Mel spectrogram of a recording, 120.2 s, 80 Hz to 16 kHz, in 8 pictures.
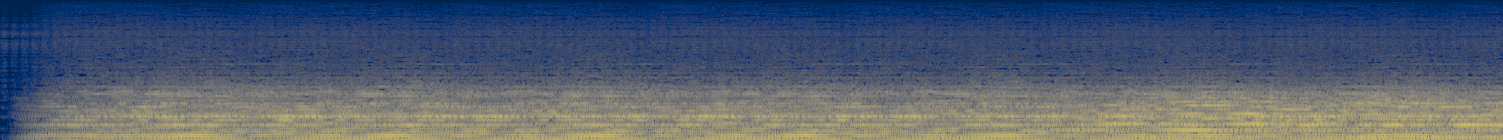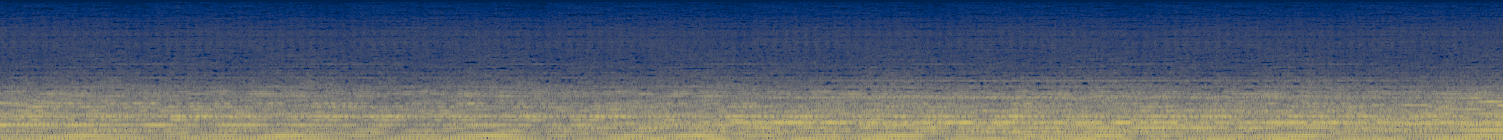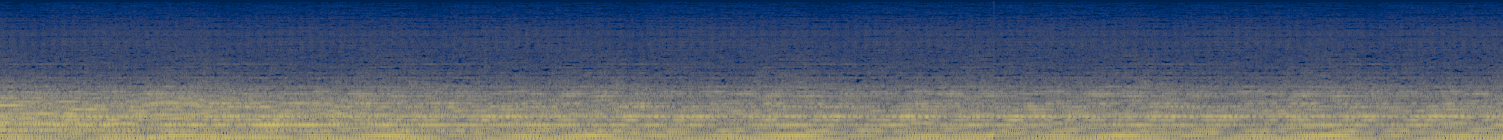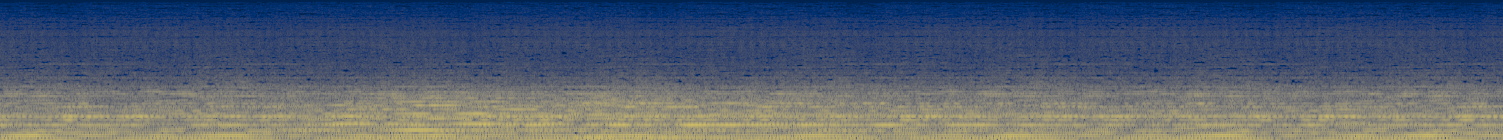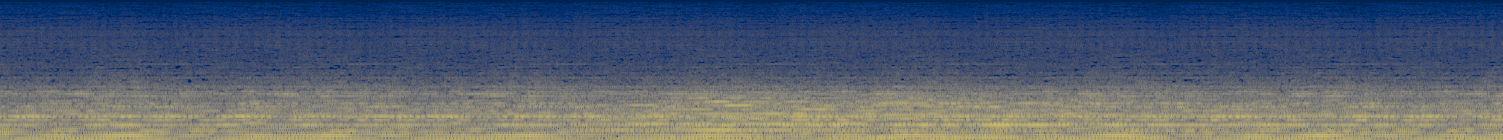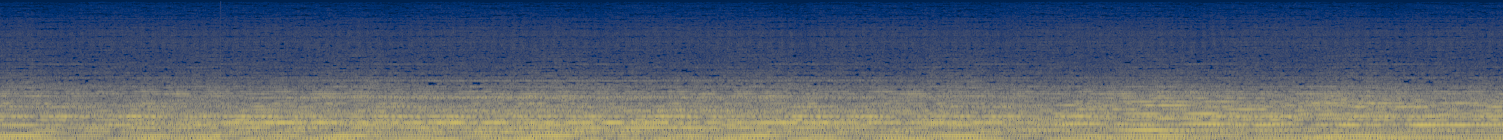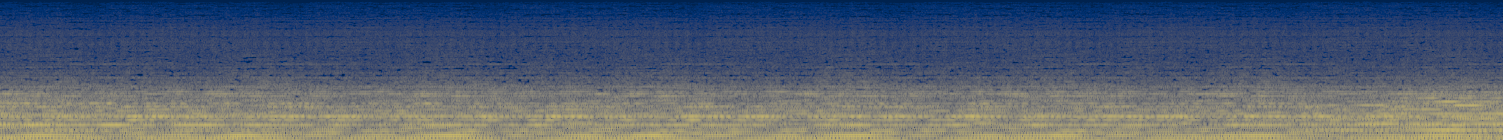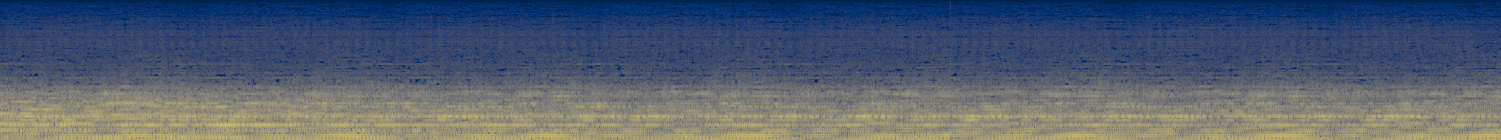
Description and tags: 11102013 space gaming
I made this track out of the following tracks for a friend of mine's gaming project. He wanted something simple and small for a game that is set in space.
-Rama
Sound-Track, Game, Space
